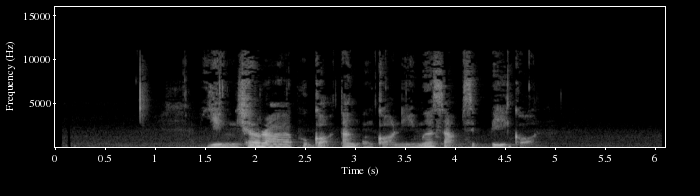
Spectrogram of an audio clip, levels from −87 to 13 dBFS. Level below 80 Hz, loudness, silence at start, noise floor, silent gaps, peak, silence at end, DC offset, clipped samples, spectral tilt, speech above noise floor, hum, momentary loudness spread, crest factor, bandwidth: -58 dBFS; -26 LUFS; 0.85 s; -62 dBFS; none; -2 dBFS; 1.3 s; under 0.1%; under 0.1%; -5 dB/octave; 37 dB; none; 20 LU; 26 dB; 11.5 kHz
